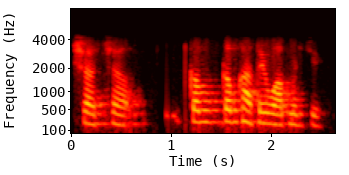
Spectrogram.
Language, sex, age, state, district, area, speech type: Hindi, female, 30-45, Rajasthan, Jaipur, urban, conversation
